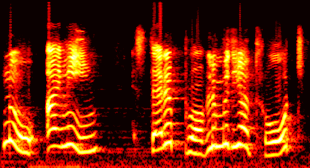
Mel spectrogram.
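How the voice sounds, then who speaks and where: A woman's voice: extremely high pitch, animated, a little slow, darkish tone, muffled recording, soft background music. A woman playing a bold, fussy mother with a chatty, insistent manner in an amateur radio play. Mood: flustered, babbling. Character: Doris, outspoken, fussy, bold village mother.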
